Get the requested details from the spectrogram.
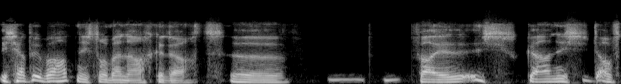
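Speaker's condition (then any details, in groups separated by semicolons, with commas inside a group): Parkinson's disease; diagnosed 2016 around age 75, years of tremor before, family doctor blamed stage fright; mild course so far, still trembles, diet and sport to slow progression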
